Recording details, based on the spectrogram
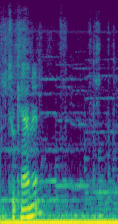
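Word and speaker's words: Toucannon: We have Toucanon?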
